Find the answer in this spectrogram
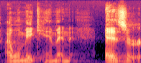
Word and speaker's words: ezer: I will make him an ezer." And I use the word ezer, not helper, there intentionally, because that's actually the Hebrew word there. The word is pronounced ezer.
